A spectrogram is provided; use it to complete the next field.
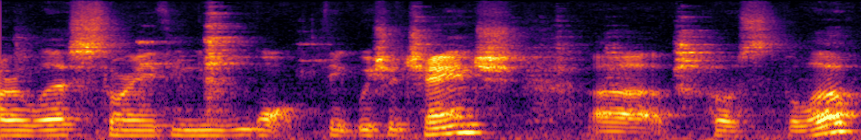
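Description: Light background noise sits under a man's speech, which has audible room echo. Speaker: wargaming channel host. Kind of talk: casual vlog chat. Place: garage. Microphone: camera far.

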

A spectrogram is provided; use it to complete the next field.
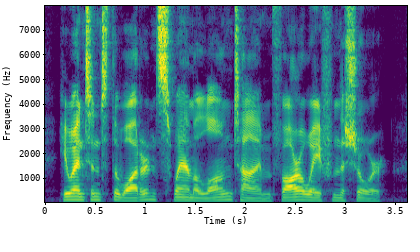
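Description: A man's unremarkable speaking voice: fairly low pitch, fairly even intonation, moderate pace, very clean recording and silent background. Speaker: audiobook narrator. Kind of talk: scripted audiobook narration, dramatic and literary, reading aloud a first-person novel.

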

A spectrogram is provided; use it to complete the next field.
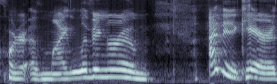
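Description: An unforced reading voice carries ordinary pitch variation here.

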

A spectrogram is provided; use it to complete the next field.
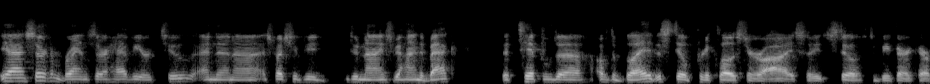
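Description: A man with a Dutch accent at a fairly quick pace, against a quiet background. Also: ordinary pitch variation. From Netherlands (Rotterdam). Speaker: juggler. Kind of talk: interview. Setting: video call. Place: home room. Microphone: earbuds.

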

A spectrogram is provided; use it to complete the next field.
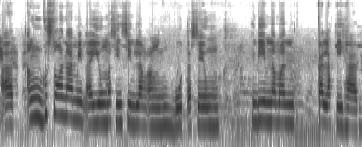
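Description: Her pitch sits fairly high for a woman, with ordinary variation. She speaks at a fairly slow pace amid noticeable background noise. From Pangasinan, Philippines. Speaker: vlogger, duck farmer. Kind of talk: casual vlog narration.

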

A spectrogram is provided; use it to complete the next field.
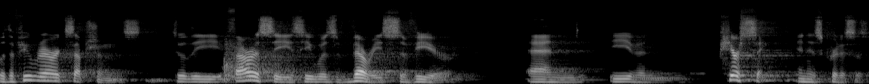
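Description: A man's medium-pitched voice with very wide pitch swings, a fairly slow pace, long and frequent pauses, and a quiet background. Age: 70s. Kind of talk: sermon. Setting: church. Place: church. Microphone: podium.

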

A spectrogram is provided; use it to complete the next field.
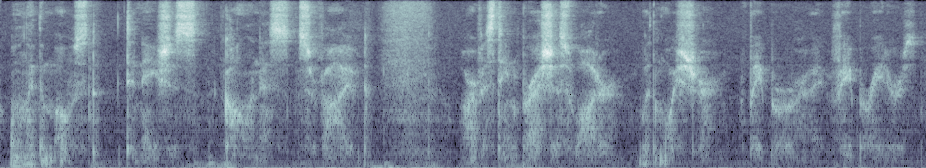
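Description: Someone whispers softly at a fairly slow pace, with long, frequent pauses and noticeable background noise. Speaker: book reviewer. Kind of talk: reading aloud and casual commentary. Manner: soft whispered storybook reading.

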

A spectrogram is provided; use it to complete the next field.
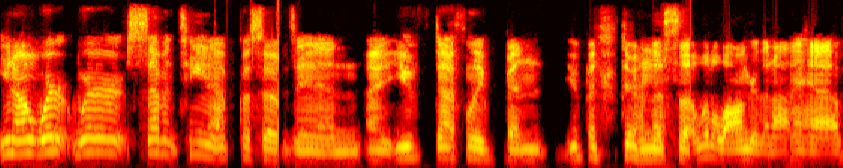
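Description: A man with a medium-pitched voice speaks at a fairly slow pace with lively intonation. The sound is dry with no echo, over a quiet background. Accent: Texan. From Texas (Houston, then small-town Brenham); Texas. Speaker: builder; podcast guest. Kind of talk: casual interview chat. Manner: halting, many repetitions and fillers. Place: car. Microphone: earbuds.

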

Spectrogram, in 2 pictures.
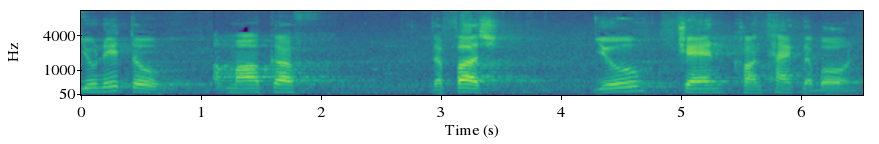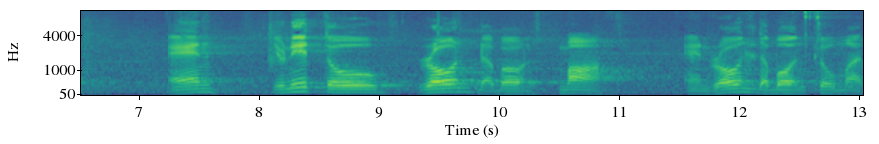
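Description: With light background noise behind him, a man speaks at a very slow pace, leaving long, frequent pauses, with ordinary pitch variation. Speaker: table tennis coach. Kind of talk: tutorial. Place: hall. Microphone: lapel.

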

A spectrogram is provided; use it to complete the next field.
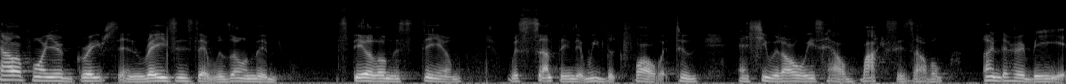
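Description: A woman with a very deep, low pitch talks at a moderate pace in a North Carolina accent, her tone dark and mellow. Vocal fry runs through her speech. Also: ordinary pitch variation. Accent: Southern US, North Carolina. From Wake Forest, North Carolina. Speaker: oral history interviewee. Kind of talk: oral history interview answer. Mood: warm, reminiscing. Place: home room.

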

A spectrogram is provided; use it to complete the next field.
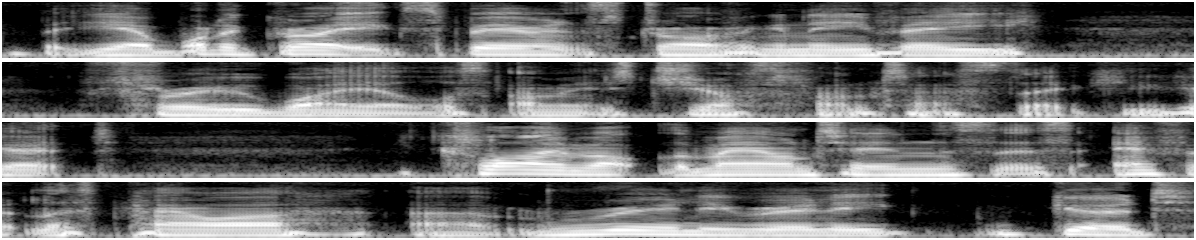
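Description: Recorded dry with no echo, a man speaks at a fairly slow pace. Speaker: road trip vlogger. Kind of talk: casual vlog chat. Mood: relaxed, pleased. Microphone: phone near.

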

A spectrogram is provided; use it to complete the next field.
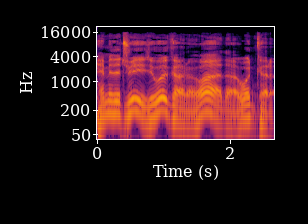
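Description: A man's put-on character voice at a medium pitch. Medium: read story. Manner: goofy, confused.

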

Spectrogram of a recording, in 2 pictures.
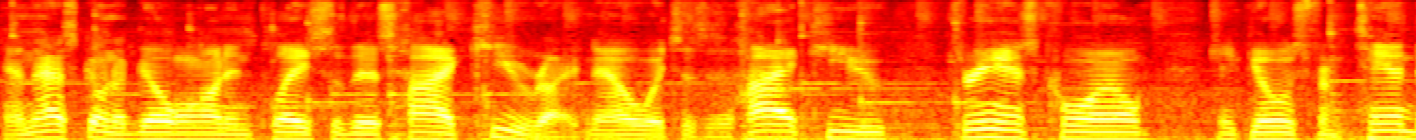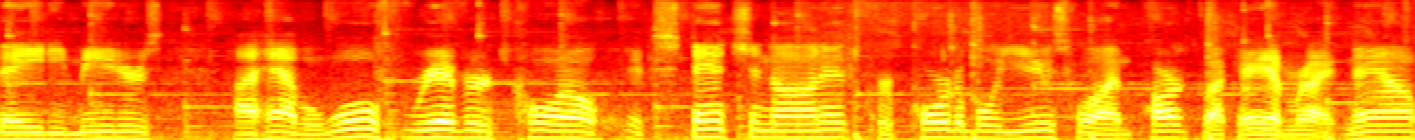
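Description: A man at a moderate pace with ordinary pitch variation, dry sound with no echo and faint music in the background. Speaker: radio amateur. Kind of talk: interview answer. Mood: friendly, relaxed. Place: open country. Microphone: phone near.

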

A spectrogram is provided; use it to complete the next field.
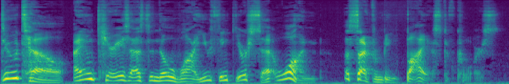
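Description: A man in a put-on character voice, high-pitched for a man, at a moderate pace. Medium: role play. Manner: casual, boastful.

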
